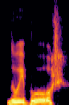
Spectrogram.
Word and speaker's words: Louisbourg: The fortress of Louisbourg did fall, Louisbourg, to try to stick to the French pronunciation, but was returned to the French.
